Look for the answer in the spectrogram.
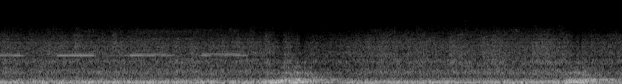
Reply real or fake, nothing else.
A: real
